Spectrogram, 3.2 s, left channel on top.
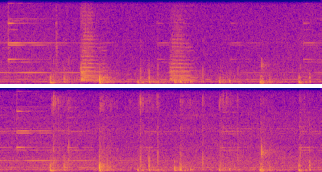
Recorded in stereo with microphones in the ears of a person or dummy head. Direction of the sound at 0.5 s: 75° right (ahead or behind).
